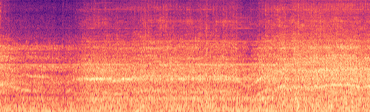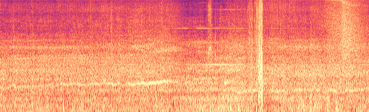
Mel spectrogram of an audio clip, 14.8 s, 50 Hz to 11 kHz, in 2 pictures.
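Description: Traxxas TRX-4 RC crawler's electric motor and gears whining as it drives, the pitch wandering and slowly rising with throttle. A single sharp click comes near the end.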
